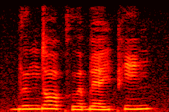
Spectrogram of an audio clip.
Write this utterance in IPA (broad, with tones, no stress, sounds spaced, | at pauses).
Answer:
b ɯː˧˥ ŋ d ɔː˥˨ kʰ u˩˧ ə̯ b ɛː˩˧ j pʰ iː˧˥ ŋ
